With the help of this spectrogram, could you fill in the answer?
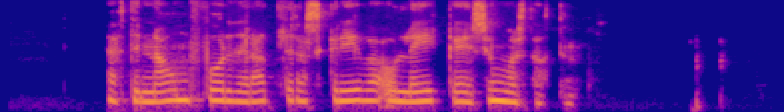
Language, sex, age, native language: Icelandic, female, 30-39, Icelandic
